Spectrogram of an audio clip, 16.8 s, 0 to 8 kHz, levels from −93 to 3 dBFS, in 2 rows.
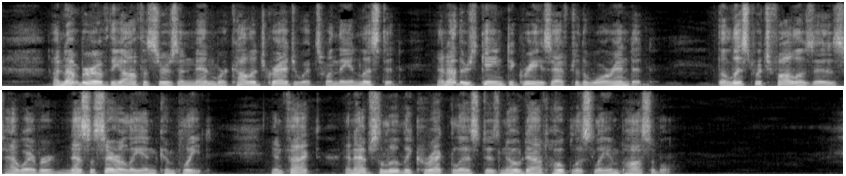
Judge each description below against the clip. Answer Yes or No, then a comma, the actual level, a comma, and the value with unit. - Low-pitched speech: Yes, low, 130 Hz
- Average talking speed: Yes, average, 145 wpm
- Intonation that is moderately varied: Yes, average, 3.2 semitones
